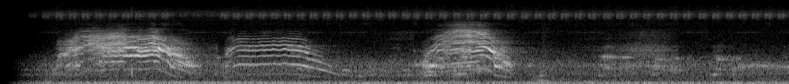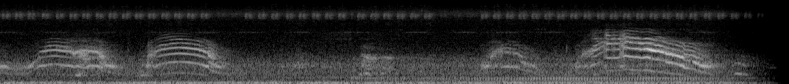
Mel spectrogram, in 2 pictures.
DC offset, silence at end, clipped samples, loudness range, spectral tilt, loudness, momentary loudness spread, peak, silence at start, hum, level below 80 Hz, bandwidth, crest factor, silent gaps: under 0.1%; 0.3 s; under 0.1%; 14 LU; -2.5 dB/octave; -20 LUFS; 21 LU; -2 dBFS; 0.25 s; none; -36 dBFS; 19 kHz; 22 dB; none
